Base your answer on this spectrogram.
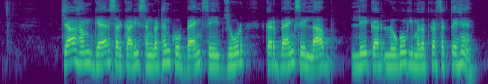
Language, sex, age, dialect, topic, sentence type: Hindi, male, 18-24, Garhwali, banking, question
